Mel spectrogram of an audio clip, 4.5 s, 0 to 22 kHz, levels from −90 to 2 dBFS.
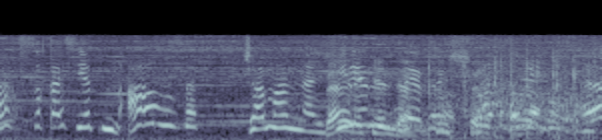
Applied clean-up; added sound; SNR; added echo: none; Sawing; 11 dB; none.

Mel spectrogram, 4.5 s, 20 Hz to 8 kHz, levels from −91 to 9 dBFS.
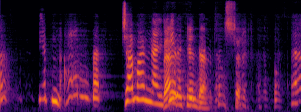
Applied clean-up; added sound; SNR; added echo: neural mask model DeepFilterNet 3.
